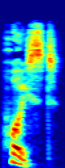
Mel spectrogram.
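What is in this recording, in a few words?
"hoist", British English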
